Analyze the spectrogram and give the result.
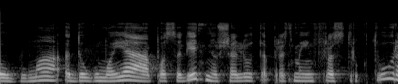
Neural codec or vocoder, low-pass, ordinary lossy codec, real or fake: none; 7.2 kHz; Opus, 64 kbps; real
